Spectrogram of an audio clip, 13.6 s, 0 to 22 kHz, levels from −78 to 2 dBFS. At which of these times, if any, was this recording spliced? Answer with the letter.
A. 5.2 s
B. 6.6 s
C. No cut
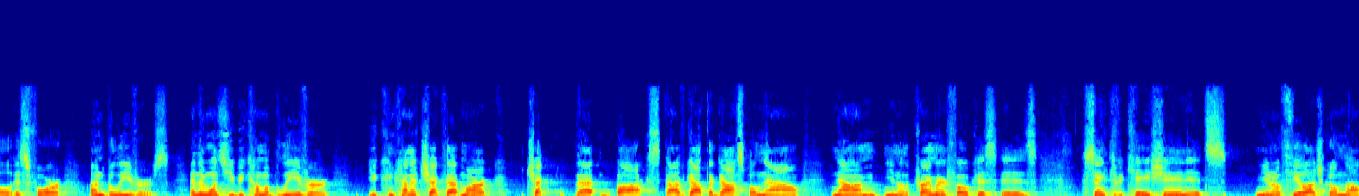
B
